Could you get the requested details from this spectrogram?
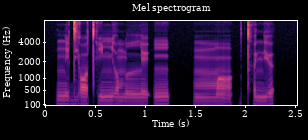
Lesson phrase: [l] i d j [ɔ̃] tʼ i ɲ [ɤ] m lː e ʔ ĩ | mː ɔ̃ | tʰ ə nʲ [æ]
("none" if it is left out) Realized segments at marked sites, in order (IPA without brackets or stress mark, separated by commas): n, ɔ, ɤ, ə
